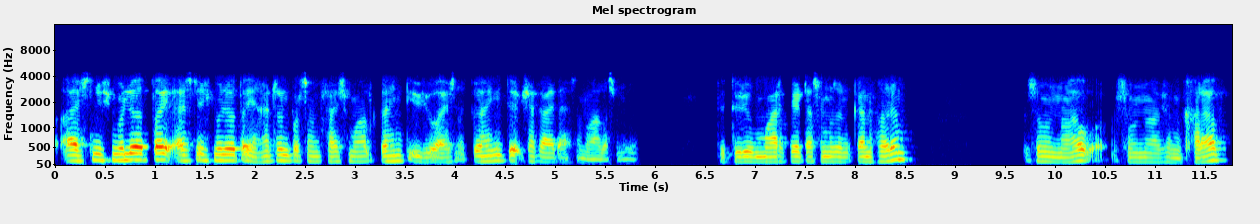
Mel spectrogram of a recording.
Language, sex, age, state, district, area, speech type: Kashmiri, male, 45-60, Jammu and Kashmir, Budgam, urban, conversation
